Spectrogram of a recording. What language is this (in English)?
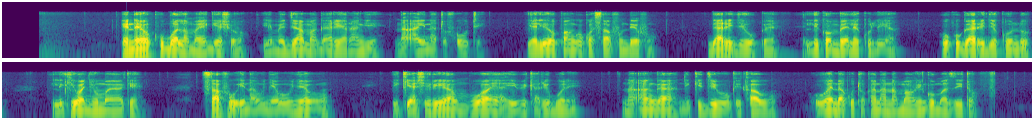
Swahili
